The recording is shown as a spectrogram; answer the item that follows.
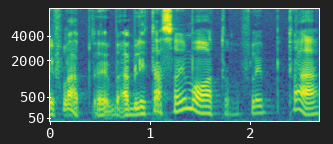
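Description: A man's fairly high voice with a dark, mellow tone, delivered at a very fast pace. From Sorocaba, São Paulo state, Brazil. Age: 40s. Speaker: motorcycle traveler. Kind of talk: casual chat. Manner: animated.

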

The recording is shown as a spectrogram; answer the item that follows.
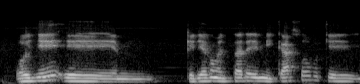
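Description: With a Chilean accent, a man speaks at a fairly slow pace in a fairly high pitch with fairly even intonation. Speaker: podcast host. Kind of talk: casual chat.

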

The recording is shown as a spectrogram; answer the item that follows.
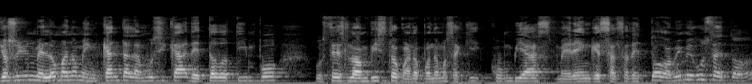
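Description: Amid noticeable background noise and audible room echo, a man with a high voice and an animated tone talks fairly quickly with ordinary pitch variation. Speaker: radio host. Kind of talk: casual chat. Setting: studio.

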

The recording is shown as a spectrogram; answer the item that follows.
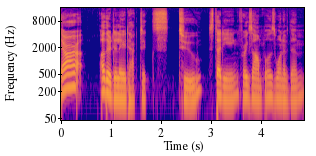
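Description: Her pitch is very deep and low. This woman's tone is dark and mellow. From England, of Syrian-Palestinian family. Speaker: podcast host and journalist. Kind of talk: personal reflective monologue.

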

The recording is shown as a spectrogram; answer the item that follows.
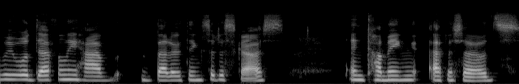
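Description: A woman's monotone, flat delivery at a moderate pace, dry and close with no echo, on a very clean recording with a silent background. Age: 19. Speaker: podcast co-host. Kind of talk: casual chat.

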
